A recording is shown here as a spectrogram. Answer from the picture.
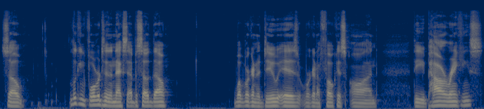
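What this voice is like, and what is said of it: Worn-out, strained sick voice. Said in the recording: “I've been dealing with the flu the last couple days ... I don't have it in my voice today. My voice is already shot”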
